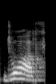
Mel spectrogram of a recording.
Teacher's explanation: una fricativa labiodentale sorda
